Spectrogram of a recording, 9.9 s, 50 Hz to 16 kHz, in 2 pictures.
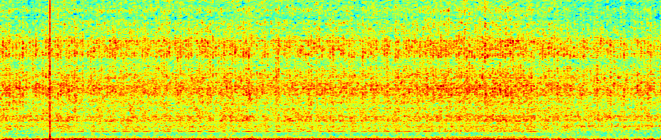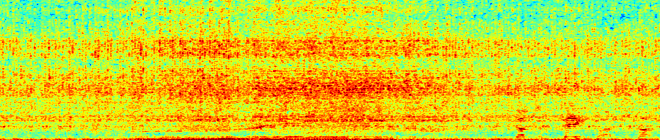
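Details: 1996 Suzuki Bandit GSF600S running for the first time after four months sitting and carburetor work (a missed jet was the problem): four-cylinder hum holds steady, then rises and falls cleanly with throttle blips, music behind; runs normally.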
